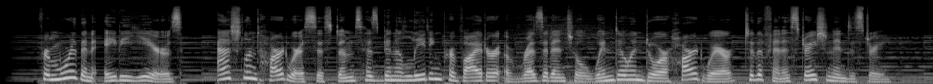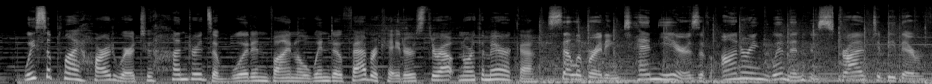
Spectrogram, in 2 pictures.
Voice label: Narr Eng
